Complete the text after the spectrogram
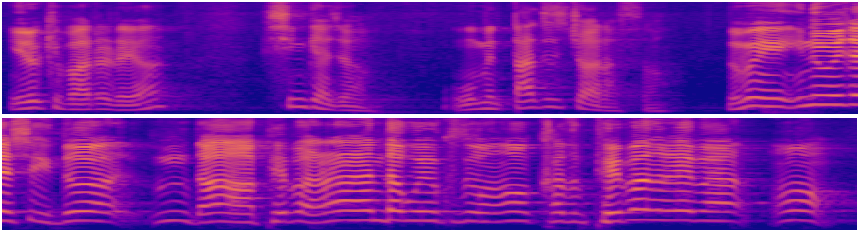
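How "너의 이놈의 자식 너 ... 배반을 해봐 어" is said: high, loud mock rebuke of a traitor; mock angry scolding. Jesus berating Peter for betrayal, hammed-up anger. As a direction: scold him like a betrayed friend. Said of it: "이렇게 따져야 되잖아".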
